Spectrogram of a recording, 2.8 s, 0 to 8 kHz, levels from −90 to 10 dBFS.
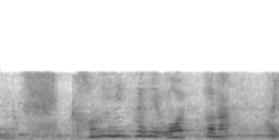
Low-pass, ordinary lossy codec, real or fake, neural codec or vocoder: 7.2 kHz; AAC, 16 kbps; fake; codec, 16 kHz, 1.1 kbps, Voila-Tokenizer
